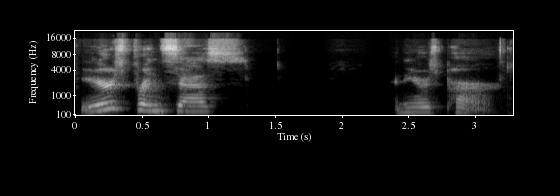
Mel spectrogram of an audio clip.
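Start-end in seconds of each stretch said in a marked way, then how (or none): none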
